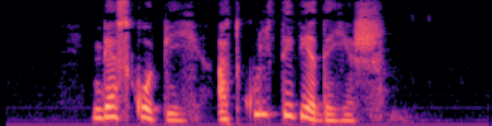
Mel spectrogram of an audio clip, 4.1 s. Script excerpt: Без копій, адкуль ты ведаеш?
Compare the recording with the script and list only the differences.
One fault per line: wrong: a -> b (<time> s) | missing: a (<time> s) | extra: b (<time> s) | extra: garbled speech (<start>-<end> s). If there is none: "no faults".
no faults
